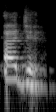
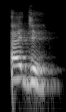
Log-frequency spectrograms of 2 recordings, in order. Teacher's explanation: جیسے اج, تو میں نے جیم کے لیے مڈل پارٹ آف دا ٹنگ کو ٹچ کرنا ہے تالو پہ، اور میں فوراً ہی اسے ہٹاؤں گی، اور وہ اتنا کوئک ریموول آف دا ٹنگ ہوگا فرام دا مخرج کہ آواز کو ایسا لگے گا جیسے ٹکرا کے واپس آئیے. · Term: قلقلہ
